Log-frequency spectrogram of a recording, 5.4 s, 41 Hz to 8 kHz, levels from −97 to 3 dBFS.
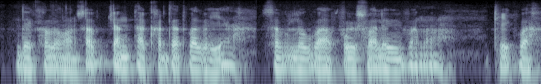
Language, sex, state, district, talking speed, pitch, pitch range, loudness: Hindi, male, Uttar Pradesh, Varanasi, 175 wpm, 110 Hz, 100-120 Hz, -22 LUFS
